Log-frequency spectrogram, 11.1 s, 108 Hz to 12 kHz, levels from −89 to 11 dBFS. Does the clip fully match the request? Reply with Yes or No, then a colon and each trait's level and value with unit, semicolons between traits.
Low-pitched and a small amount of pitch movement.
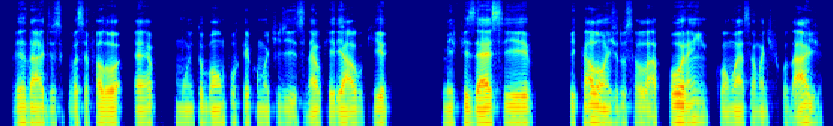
Yes: low, 100 Hz; narrow, 1.9 semitones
